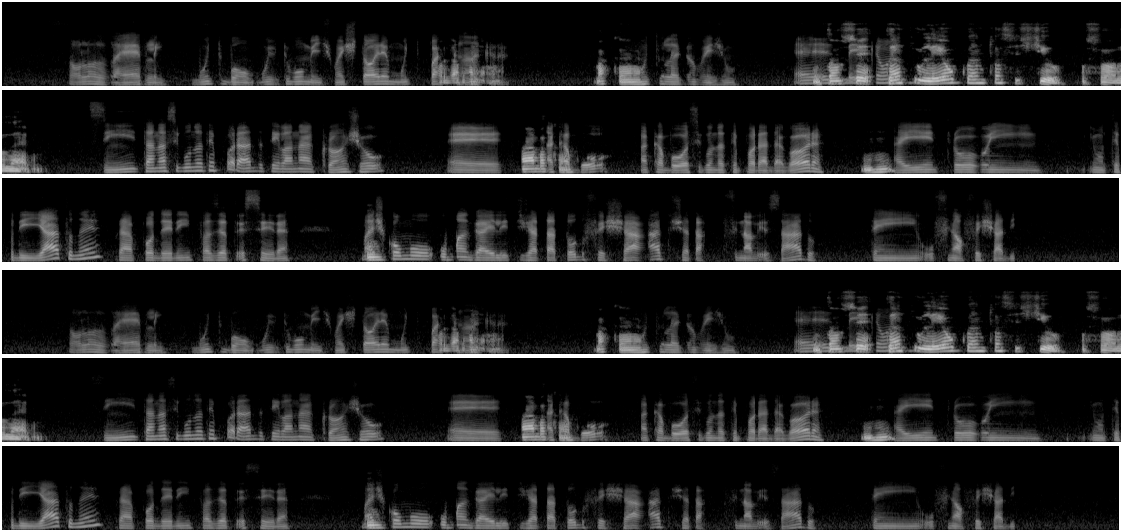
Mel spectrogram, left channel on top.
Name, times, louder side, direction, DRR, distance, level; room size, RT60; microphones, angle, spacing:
voice 1, 0.7-5.1 6.2-7.4 7.9-9.0 12.2-15.0 15.6-16.2 16.8-17.2 17.6-19.4 20.1-21.6 22.1-25.3 26.0-30.5 31.1-32.5, left 2 dB, 70° left, 3.3 m, -34 dB
voice 2, 4.4-5.0 5.9-6.4 8.1-11.6 16.4-16.9 19.8-20.1 26.0-26.2, left 1 dB, 10° left, 0.4 m, -24 dB
open air
head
